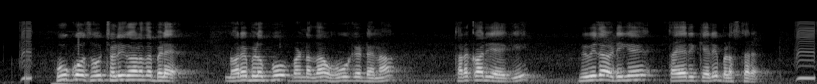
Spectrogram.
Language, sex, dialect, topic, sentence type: Kannada, male, Mysore Kannada, agriculture, statement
